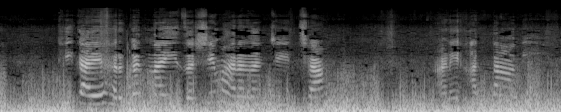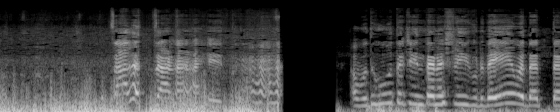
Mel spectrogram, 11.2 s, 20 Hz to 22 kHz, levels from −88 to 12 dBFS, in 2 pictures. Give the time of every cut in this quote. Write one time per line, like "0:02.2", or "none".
0:08.4

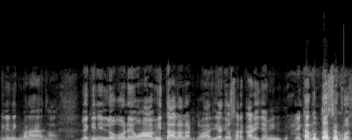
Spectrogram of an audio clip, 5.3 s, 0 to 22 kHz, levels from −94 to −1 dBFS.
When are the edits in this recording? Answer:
0:04.2

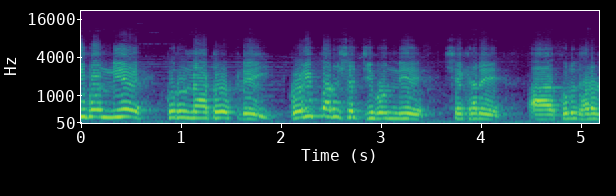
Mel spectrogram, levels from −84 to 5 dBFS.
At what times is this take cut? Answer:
0:01.9

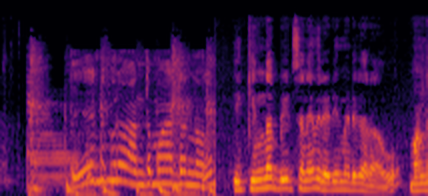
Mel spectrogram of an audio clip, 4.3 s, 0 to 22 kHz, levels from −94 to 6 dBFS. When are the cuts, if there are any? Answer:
0:02.2

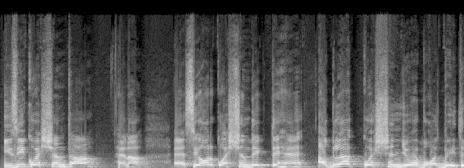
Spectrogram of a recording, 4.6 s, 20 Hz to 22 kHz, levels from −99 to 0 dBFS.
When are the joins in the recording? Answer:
none

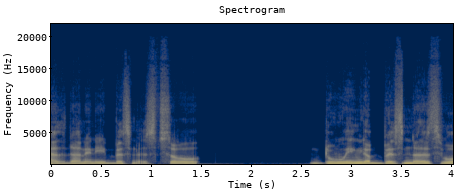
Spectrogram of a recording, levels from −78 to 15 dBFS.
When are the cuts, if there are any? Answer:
0:01.1

